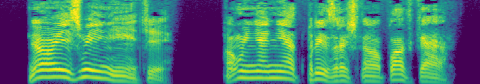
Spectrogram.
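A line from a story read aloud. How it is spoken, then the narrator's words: Ghost grumbling. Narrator (Russian): пробурчал призрак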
